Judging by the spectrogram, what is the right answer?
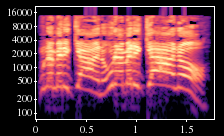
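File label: alert, Italian; mohaa; dialogue; sighted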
